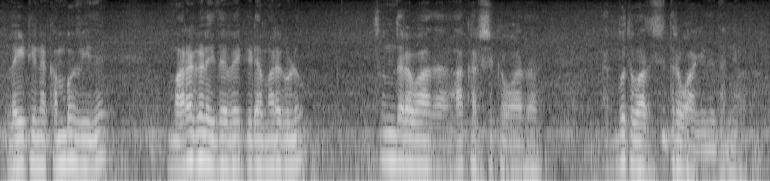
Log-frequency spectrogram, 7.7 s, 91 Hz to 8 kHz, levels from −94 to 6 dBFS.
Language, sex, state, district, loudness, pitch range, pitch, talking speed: Kannada, male, Karnataka, Mysore, -19 LUFS, 110-130 Hz, 125 Hz, 45 wpm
